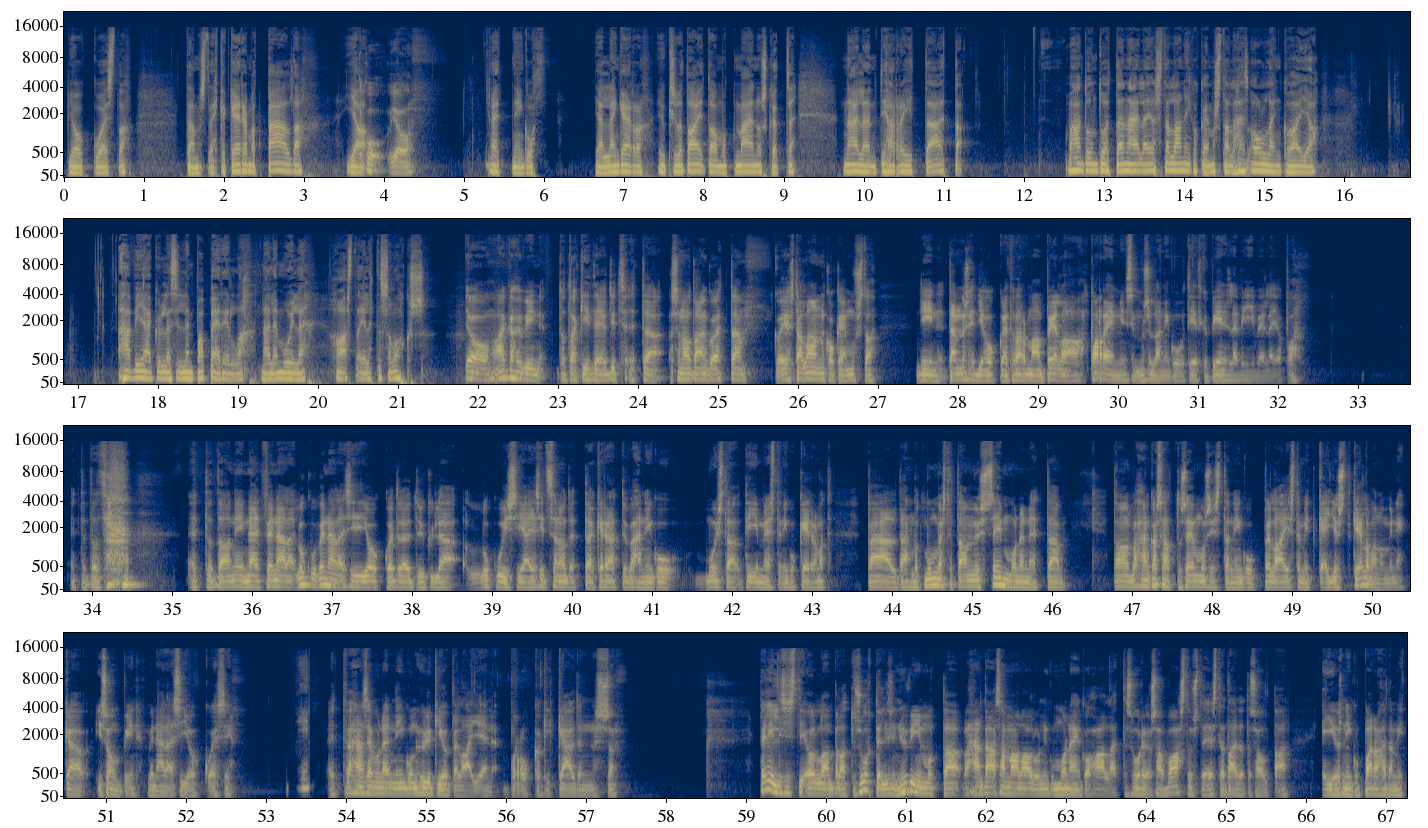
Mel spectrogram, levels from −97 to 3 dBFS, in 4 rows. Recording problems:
none

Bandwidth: 15.5 kHz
